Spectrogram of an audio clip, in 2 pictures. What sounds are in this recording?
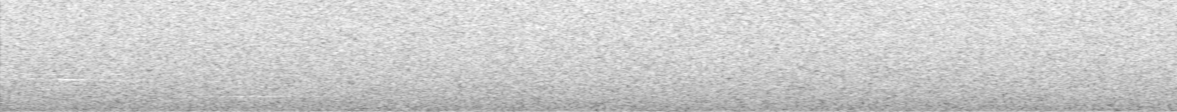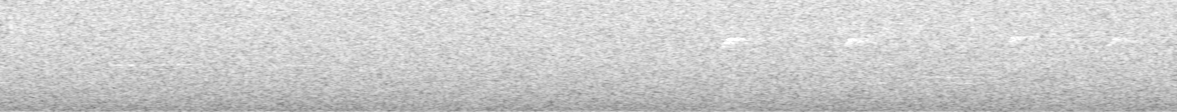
Black-throated Green Warbler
